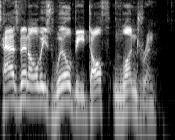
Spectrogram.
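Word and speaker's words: Lundgren: Normie and Jason within three months says, "You pronounce the G in Dolph London. I've heard it from the man himself." That's I am Dolph Lundren.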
